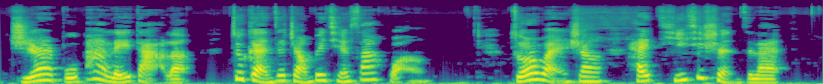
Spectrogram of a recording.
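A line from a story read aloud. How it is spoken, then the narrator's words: Laughing. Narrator (Chinese): 贾云笑道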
